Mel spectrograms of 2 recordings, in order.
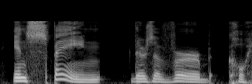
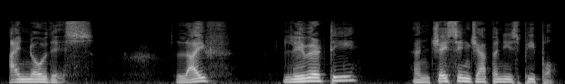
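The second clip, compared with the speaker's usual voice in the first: put-on a light Salvadoran accent, "liberty" popping out louder; 4 dB louder than usual. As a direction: confidently recite in a mild Salvadoran accent. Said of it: "in her strong Salvadoran accent".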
